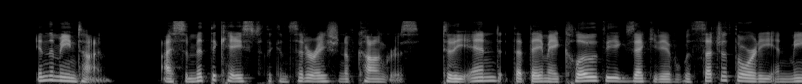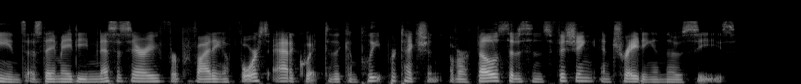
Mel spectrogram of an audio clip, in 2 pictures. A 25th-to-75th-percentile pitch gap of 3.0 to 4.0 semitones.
Yes: average, 3.7 semitones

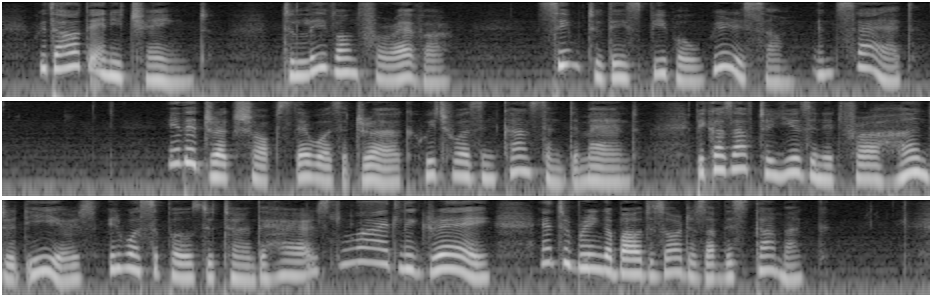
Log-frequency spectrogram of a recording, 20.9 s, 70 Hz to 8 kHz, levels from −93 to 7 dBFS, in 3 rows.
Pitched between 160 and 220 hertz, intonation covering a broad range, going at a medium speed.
Yes: high, 190 Hz; wide, 7.1 semitones; average, 150 wpm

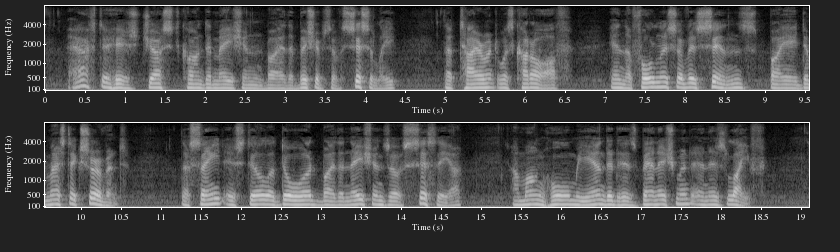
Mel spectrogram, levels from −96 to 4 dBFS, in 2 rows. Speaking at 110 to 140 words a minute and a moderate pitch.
Yes: slow, 135 wpm; medium, 145 Hz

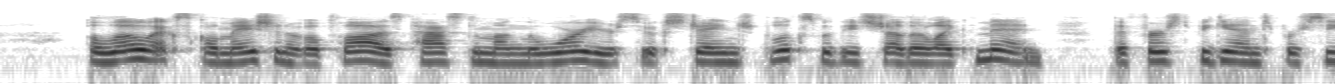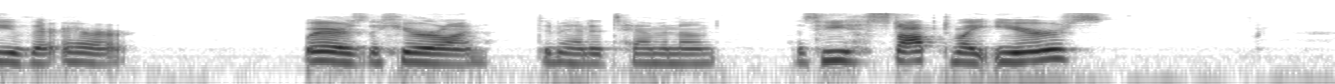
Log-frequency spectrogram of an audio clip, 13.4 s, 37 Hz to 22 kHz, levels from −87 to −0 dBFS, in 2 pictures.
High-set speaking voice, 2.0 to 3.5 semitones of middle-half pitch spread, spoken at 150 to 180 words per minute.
Yes: high, 200 Hz; narrow, 2.6 semitones; average, 155 wpm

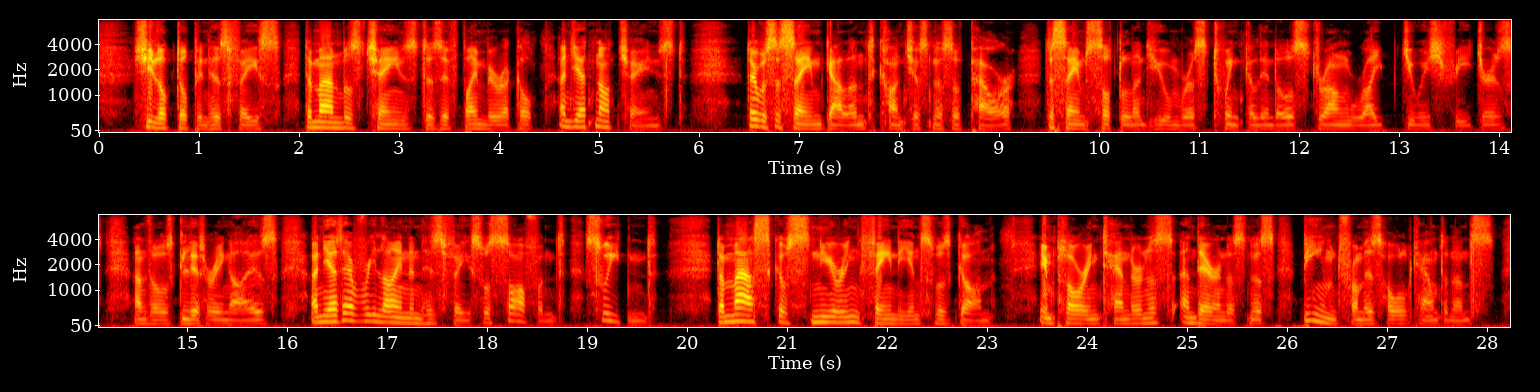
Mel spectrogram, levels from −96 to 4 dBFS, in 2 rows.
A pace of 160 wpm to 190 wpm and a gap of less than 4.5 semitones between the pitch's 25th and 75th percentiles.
No: average, 145 wpm; average, 4.0 semitones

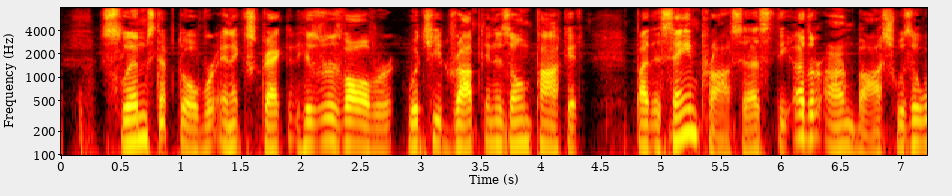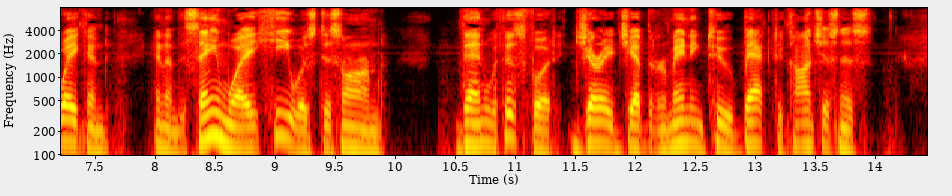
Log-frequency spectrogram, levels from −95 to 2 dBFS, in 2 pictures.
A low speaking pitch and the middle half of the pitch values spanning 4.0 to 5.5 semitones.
No: low, 125 Hz; average, 3.3 semitones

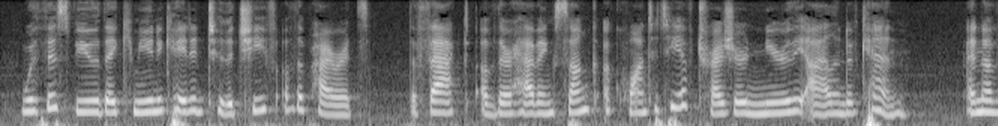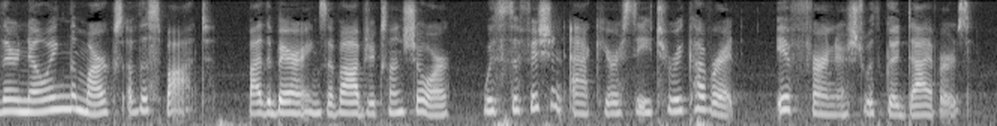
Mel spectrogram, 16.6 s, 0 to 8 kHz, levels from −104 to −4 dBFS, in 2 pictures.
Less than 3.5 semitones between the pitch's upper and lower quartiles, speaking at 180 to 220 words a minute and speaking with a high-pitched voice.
Yes: average, 3.1 semitones; average, 190 wpm; high, 225 Hz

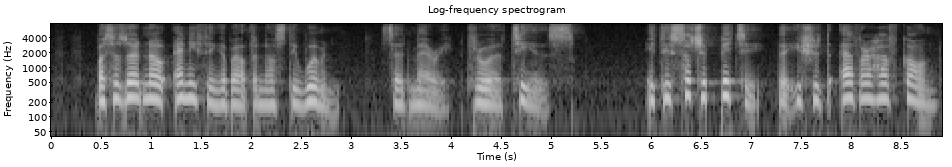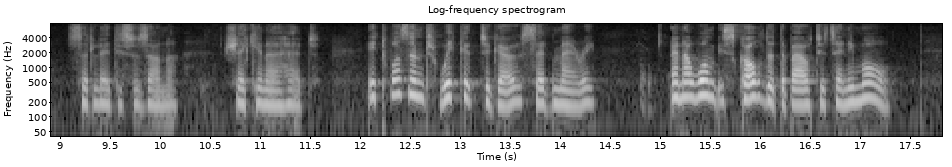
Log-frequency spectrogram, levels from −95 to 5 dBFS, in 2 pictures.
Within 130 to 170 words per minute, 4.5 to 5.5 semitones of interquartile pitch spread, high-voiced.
Yes: average, 160 wpm; average, 5.0 semitones; high, 200 Hz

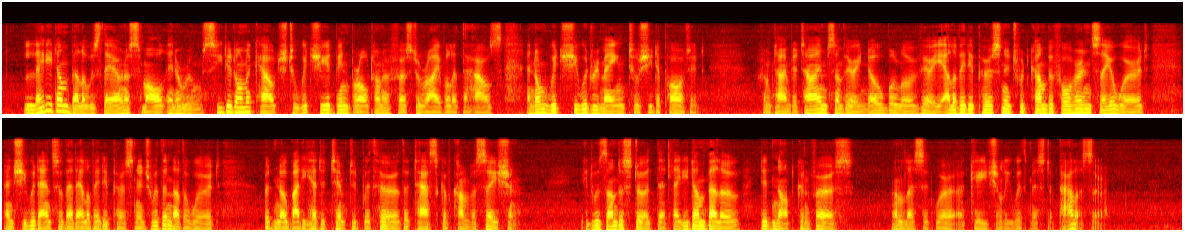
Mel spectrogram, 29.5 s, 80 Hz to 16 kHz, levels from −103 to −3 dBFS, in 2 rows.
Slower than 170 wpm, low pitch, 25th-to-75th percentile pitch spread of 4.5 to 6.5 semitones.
No: average, 185 wpm; low, 100 Hz; wide, 5.5 semitones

